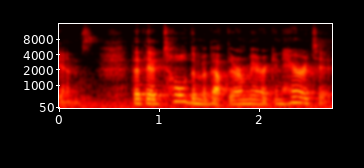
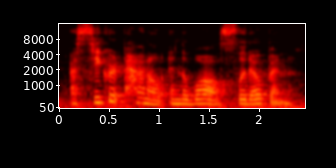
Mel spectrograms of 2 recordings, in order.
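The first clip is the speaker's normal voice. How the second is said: ordinary delivery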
